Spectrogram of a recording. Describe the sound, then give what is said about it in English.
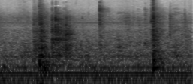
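A door is opened indoors to let someone in: a few short clunks and rattles of the handle and latch, over a steady low background hum with no one talking. “he's trying to get in. Oh yeah, Daniel. Could you go to the door?”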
